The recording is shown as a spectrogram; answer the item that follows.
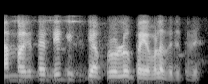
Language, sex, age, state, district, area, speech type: Tamil, male, 45-60, Tamil Nadu, Tiruppur, rural, conversation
